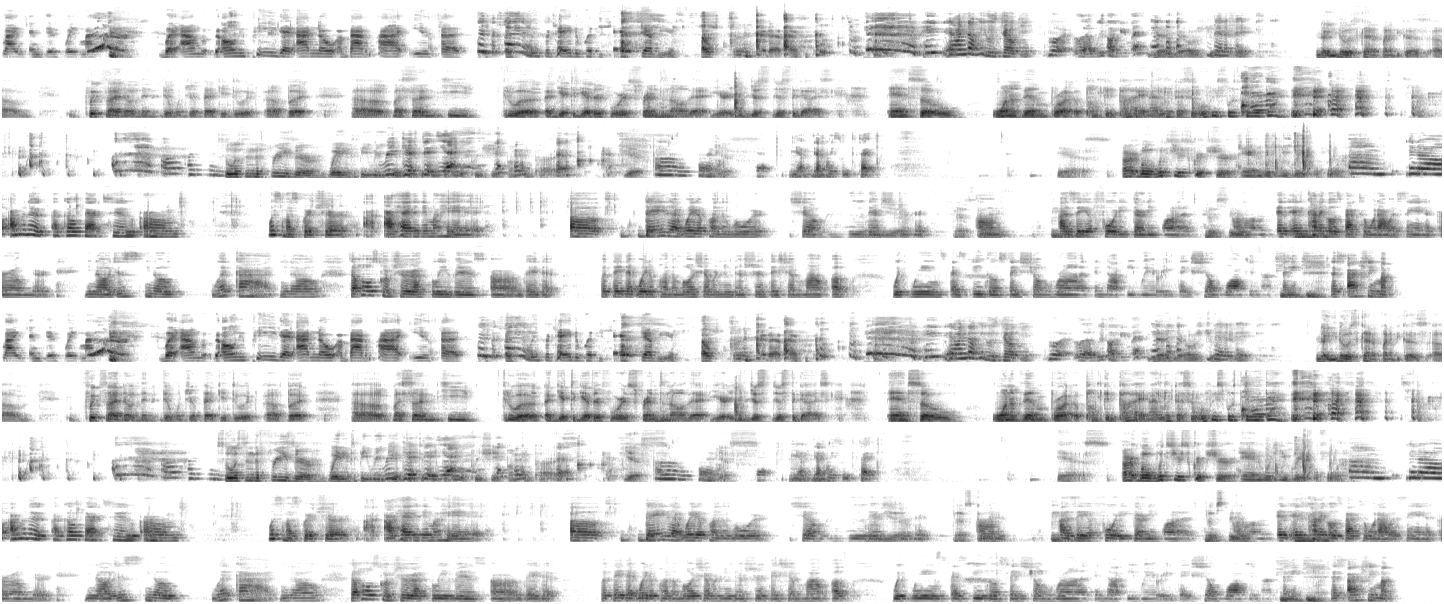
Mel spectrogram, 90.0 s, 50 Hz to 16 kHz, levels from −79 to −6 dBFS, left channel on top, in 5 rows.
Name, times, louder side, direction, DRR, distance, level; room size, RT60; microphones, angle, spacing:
voice 1, 0.0-1.6 2.0-5.7 6.3-8.4 8.7-8.9 9.6-9.9, right 2 dB, 15° right, 0.4 m, -29 dB
voice 2, 1.0-1.4 2.8-2.9 5.9-6.7 7.7-8.1 8.7-8.8 9.4-10.3 10.8-14.8 15.1-15.8 26.1-26.2 32.9-33.0 33.5-33.9 36.3-36.4 37.4-38.8 40.6-42.5 42.9-45.1 45.4-45.5 45.9-46.9 51.5-51.6 52.1-52.3 52.8-56.3 56.9-57.0 57.3-60.0 61.1-63.5 63.8-65.5 66.2-66.5 67.2-68.9 69.4-72.8 73.0-74.2 74.6-78.9 79.5-82.6 83.1-89.3, left 1 dB, 70° left, 1.9 m, -30 dB
voice 3, 14.3-15.2 16.4-18.3 19.0-23.9 24.3-28.8 29.1-29.9 30.4-35.1 35.5-36.3 37.7-38.2 38.8-41.0 41.6-43.0 43.8-44.1 44.9-45.4 45.8-46.3 49.2-52.3 64.8-65.3 65.9-66.4 67.1-67.5 69.0-69.6 70.2-70.6 88.0-88.5, right 2 dB, 85° right, 2.0 m, -29 dB
9.2 x 8.8 x 2.4 m
head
